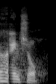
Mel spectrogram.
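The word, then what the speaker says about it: Heintschel: Mason Hechel.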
